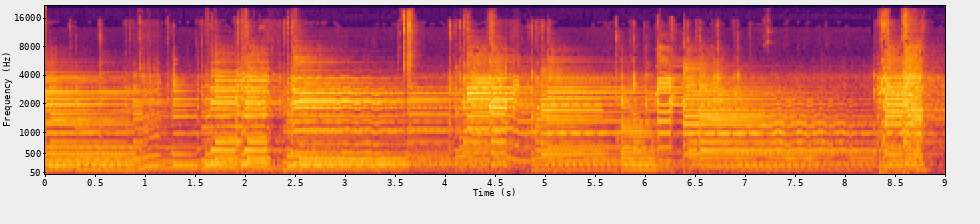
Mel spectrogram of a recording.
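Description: An electric guitar plays through an Axe-FX effects preset, giving sustained, chorused and echoing chords with light distortion. Several strummed phrases follow one another, loud and close, with no voices.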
